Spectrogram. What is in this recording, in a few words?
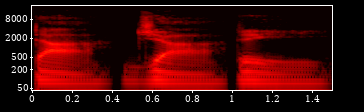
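"tajari", concatenated syllables; Affixing experiment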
